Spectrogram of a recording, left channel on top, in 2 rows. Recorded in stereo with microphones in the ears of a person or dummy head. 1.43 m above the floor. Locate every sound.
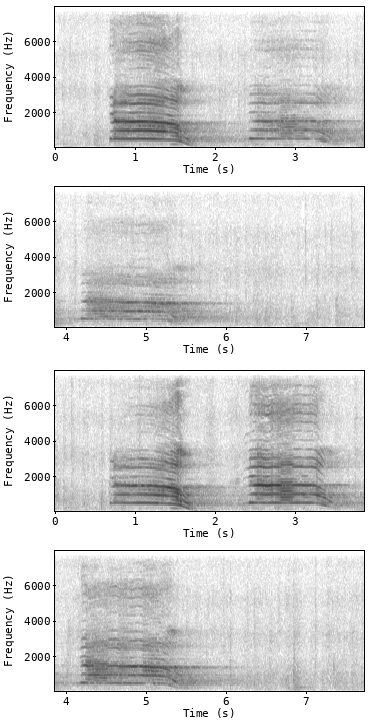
0.7 s a scream: 65° left (ahead or behind), 0.8 m; by 5.5 s 65° right (ahead or behind), 4.5 m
